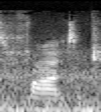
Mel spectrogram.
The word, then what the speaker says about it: Fanta: And you can also follow me on Facebook if you would like at Fonta Kante, and it's spelled F-A-N-T-A, last name K-A-N-T-E.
